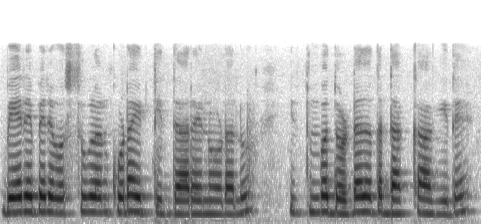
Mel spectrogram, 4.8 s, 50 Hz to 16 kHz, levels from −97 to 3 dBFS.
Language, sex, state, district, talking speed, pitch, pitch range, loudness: Kannada, female, Karnataka, Koppal, 135 wpm, 245 Hz, 225-250 Hz, -15 LUFS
